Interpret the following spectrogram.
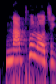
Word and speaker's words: Gnathology: Gnathology, it is G silent over here, okay? G is silent.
